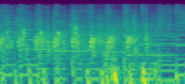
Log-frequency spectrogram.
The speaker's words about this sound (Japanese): どうもありがとうございました。もう一度大きな拍手お願いいたします。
